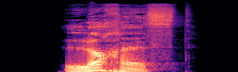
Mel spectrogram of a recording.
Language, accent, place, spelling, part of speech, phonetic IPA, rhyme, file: German, Germany, Berlin, lochest, verb, [ˈlɔxəst], -ɔxəst, De-lochest.ogg
- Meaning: second-person singular subjunctive I of lochen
